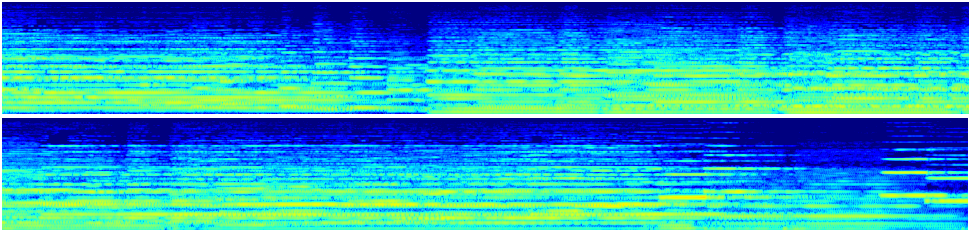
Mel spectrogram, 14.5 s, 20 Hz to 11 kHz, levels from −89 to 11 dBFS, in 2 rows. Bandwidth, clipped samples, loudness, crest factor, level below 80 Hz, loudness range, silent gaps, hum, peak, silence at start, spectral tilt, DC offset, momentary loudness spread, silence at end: 10 kHz; under 0.1%; -28 LUFS; 12 dB; -52 dBFS; 3 LU; none; none; -16 dBFS; 0 s; -6.5 dB/octave; under 0.1%; 5 LU; 0 s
